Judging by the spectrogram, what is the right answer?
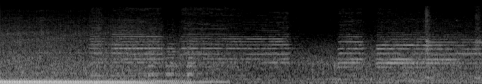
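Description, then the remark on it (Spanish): Busy road traffic with cars honking their horns, several overlapping toots and sustained blasts over a steady low engine rumble, loud. “¡Oh, Dios, este tráfico! ¡No me deja llegar al trabajo!”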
